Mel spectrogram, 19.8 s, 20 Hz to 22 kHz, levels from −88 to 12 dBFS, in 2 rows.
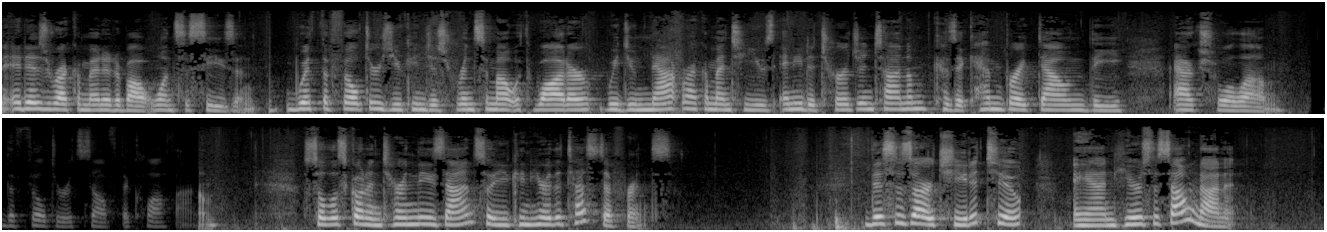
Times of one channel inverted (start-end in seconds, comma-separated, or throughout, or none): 9.81-11.39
